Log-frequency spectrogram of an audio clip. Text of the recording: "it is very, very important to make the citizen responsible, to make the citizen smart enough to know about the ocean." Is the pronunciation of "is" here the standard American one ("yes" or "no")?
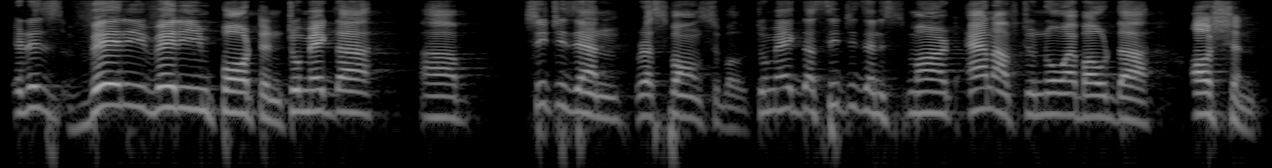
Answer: yes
